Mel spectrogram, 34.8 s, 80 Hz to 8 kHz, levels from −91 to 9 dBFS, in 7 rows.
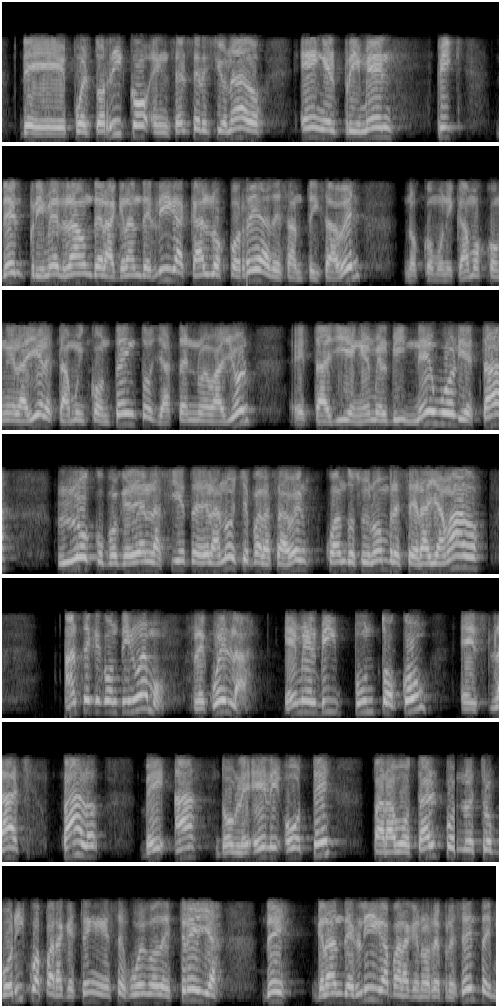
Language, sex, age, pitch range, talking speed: English, male, 50-69, 165-225 Hz, 145 wpm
